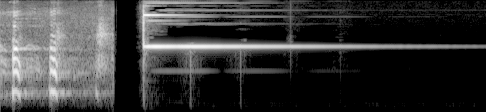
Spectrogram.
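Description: A single bright ding: one struck, bell-like chime with a clear high ringing tone that fades away over about a second and a half, starting just under a second in.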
